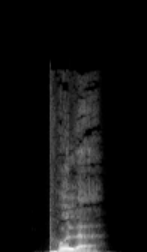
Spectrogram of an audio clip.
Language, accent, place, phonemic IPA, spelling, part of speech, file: German, Germany, Berlin, /ˈpʊlə/, Pulle, noun, De-Pulle.ogg
- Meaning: bottle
